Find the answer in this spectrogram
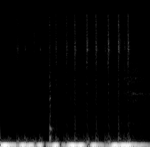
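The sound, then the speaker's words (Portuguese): Rapid tapping on a computer keyboard, picked up as vibration by a microphone without a shock mount, a fairly loud steady stream of sharp clicks over a low rumbling hum, with no voices. “Por exemplo, vamos lá vir aqui, ou no tripé ou até na secretária, ou então no teclado.”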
